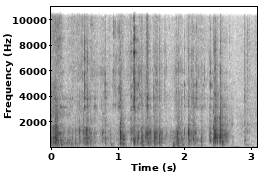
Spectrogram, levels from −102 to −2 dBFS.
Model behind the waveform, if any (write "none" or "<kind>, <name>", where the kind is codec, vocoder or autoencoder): none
